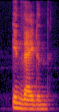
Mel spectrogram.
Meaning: 1. to inaugurate 2. to consecrate
- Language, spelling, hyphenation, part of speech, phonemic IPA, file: Dutch, inwijden, in‧wij‧den, verb, /ˈɪnˌʋɛi̯.də(n)/, Nl-inwijden.ogg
